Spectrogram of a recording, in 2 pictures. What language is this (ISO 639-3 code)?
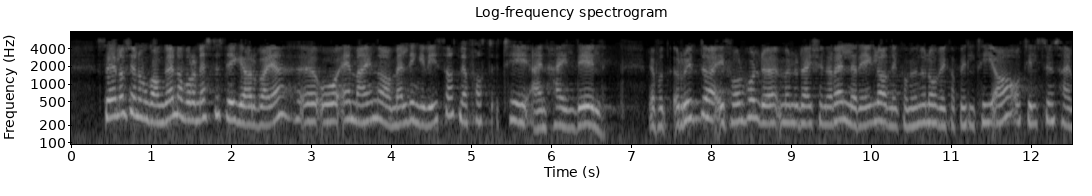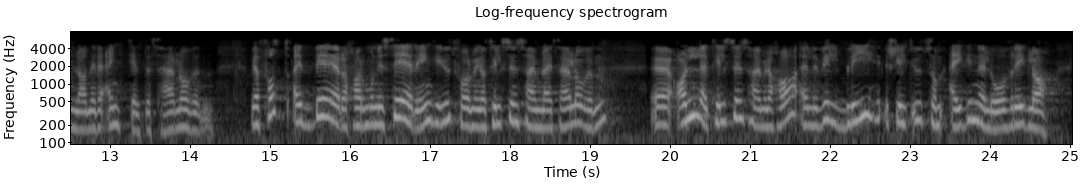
nno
